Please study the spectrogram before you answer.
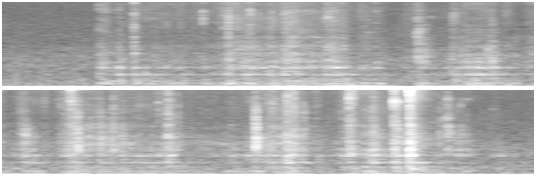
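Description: Fingertips rummage and stir many small, thin, solid cardboard jigsaw puzzle pieces inside a white cardboard box on a red table. The pieces rub and click together in quiet, dry, rapid bursts of short rustling ticks over a faint low hum. The clicking grows denser and sharper toward the end.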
